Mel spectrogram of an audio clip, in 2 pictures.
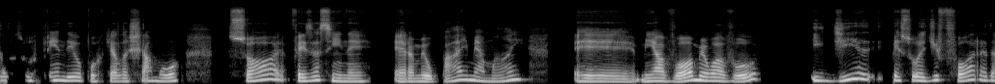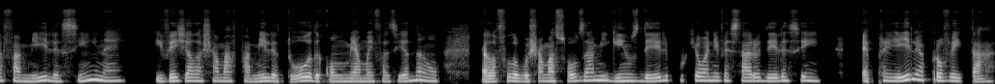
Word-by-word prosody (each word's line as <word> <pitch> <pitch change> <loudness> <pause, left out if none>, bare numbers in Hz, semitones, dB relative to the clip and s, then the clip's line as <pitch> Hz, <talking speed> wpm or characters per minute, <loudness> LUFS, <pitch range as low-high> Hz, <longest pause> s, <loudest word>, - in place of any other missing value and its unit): ela - - -3
surpreendeu, 175 0 -1
porque 145 -1 -4
ela 140 +1 0
chamou 155 +2 0 0.5
só 190 +9 +3 0.2
fez 160 +1 +3
assim, 195 -5 +1
né, 140 0 -2 0.3
era 140 -1 +2
meu 140 -1 +3
pai, 185 +10 0
minha 190 -6 +2
mãe, 170 +11 -1 0.5
eh, 135 -2 +1
minha 155 +1 +3
avó, 145 +4 +5
meu 185 -4 +6
avô, 150 - +3 0.5
e 180 -3 +2
de 205 - +2 0.2
pessoas 180 -3 +1
de 195 - +1
fora 205 +1 0
da 180 -2 -2
família, 155 +1 -1
assim, 175 +8 0
né, 170 -3 -1 0.3
em - - -1
vez 155 +3 +1
de 170 - -2
ela 160 -1 0
chamar 155 -1 -3
a - - -10
família 145 +2 0
toda, 145 +3 +2
como 140 0 -3
minha 140 -1 -1
mãe 140 0 -2
fazia, 145 0 -3
não, 175 -4 0 0.4
ela 135 - +4
falou: 155 +2 +1
"Vou 140 - +1
chamar 150 +2 +1
só 150 0 -1
os 170 +4 -2
amiguinhos 165 -4 +1
dele, 155 +4 0
porque 195 0 -4
o 180 - +3
aniversário 170 -2 -1
dele, 155 +2 0
assim, 175 0 -2 0.4
é - - +1
para 175 - -7
ele 185 +9 +3
aproveitar". 165 -8 -1
160 Hz, 175 wpm, -21 LUFS, 145-180 Hz, 0.5 s, meu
